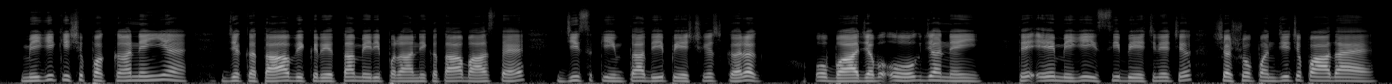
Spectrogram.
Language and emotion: Dogri, fearful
